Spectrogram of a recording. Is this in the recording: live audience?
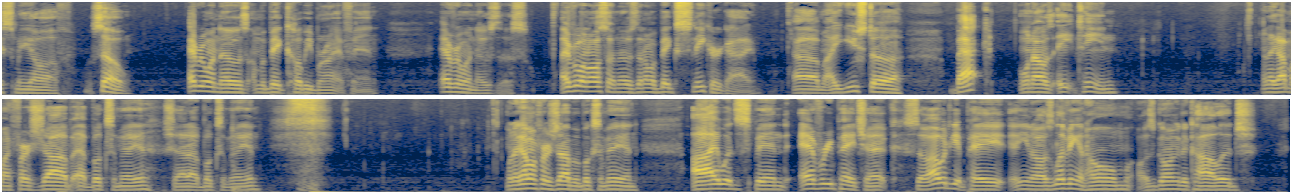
no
